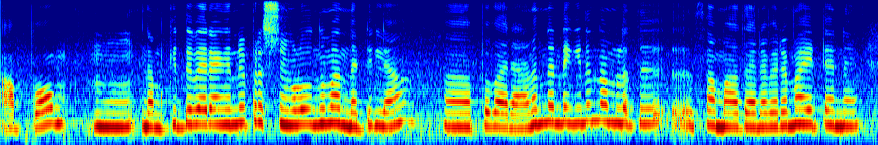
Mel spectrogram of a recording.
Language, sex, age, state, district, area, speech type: Malayalam, female, 18-30, Kerala, Ernakulam, rural, spontaneous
